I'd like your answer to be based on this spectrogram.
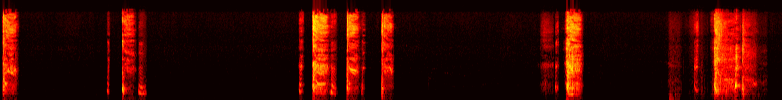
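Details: An adult coughs repeatedly in short bouts, a deep chesty cough that keeps returning and is getting hard to stop.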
